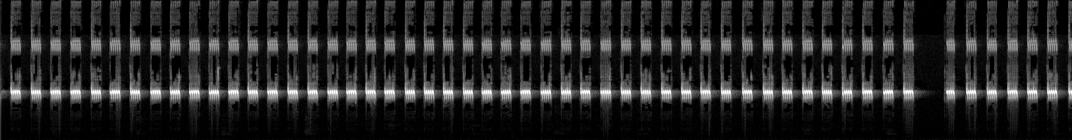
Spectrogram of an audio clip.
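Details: Male cricket chirping on a summer evening: a steady, high, clean pulse repeated about four times per second, with one short break near the end and no other sounds.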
